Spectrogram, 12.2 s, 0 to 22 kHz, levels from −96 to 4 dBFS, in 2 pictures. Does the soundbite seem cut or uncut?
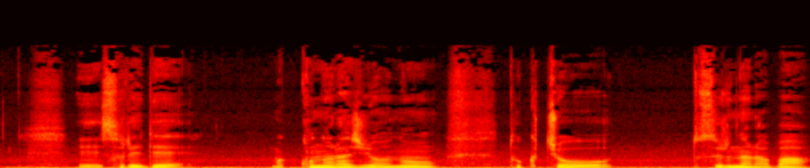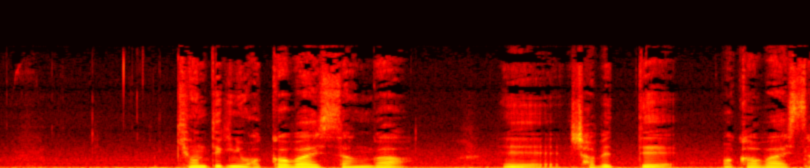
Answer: uncut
